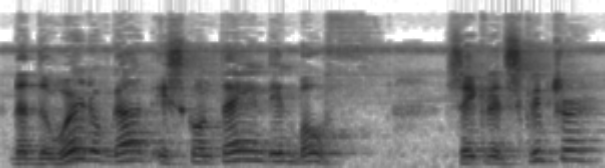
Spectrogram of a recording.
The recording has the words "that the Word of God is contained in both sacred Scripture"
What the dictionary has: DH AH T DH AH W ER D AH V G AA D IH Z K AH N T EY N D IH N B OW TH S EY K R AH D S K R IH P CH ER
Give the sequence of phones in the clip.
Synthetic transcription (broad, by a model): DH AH T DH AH W ER D AH V G AA D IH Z K AH N T EY N D IH N B OW TH S EY K R AH D S K R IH P CH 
